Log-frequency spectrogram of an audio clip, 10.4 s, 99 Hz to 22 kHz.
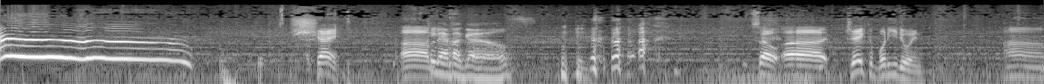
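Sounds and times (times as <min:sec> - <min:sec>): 
dire wolf howling: 0:00.0 - 0:02.0
speech: 0:03.2 - 0:06.8, 0:07.5 - 0:09.4, 0:10.0 - 0:10.4
laughter: 0:05.5 - 0:07.0.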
